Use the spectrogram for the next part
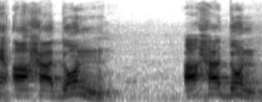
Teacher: तनवीन जो होती है दरअसल पढ़ने में नून होती है। जैसे ये देखें, आहदुन, आहदुन, अगर हम इस आवाज़ को लिखने की सूरत दें तो ये ऐसे होगी, आहदुन आहदुन।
